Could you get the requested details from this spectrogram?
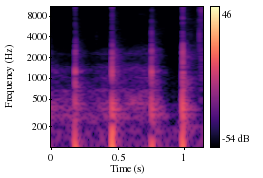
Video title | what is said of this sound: ASMR Teacher 👩🏻‍🏫 Teaching You About Your Five Senses | knock on an apple because it's hard just like your front door it's going to make a nice knocking sound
